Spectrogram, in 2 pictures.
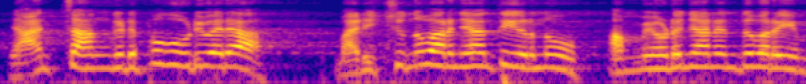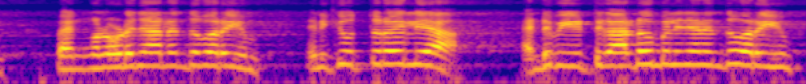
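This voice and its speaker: A priest preaching a sermon as a personal story, acting out the dialogue with drama. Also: male voice, extremely high pitch, brisk, vocal fry, sharp tone, big-room sound.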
